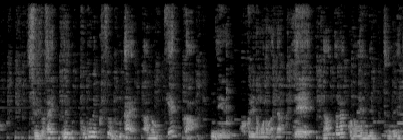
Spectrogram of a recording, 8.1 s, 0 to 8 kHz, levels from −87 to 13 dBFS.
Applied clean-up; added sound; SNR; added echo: classical method WPE with log-MMSE.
